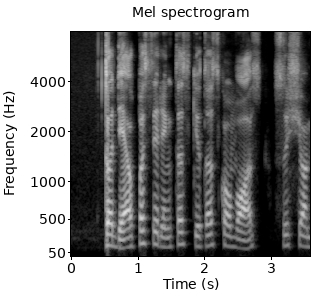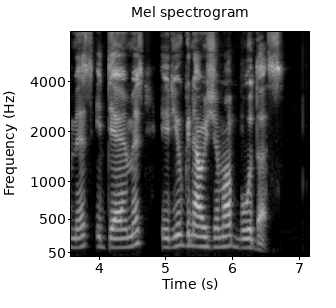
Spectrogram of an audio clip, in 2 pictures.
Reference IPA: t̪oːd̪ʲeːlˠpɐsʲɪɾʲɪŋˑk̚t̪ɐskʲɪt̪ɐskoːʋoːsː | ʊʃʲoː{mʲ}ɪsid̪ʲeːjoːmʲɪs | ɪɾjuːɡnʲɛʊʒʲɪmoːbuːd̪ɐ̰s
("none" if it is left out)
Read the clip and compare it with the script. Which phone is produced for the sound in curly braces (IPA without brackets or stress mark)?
mʲ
